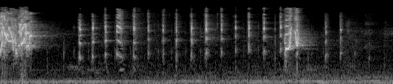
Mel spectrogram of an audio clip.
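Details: Lovebirds, male and female, recorded to spark breeding: a harsh squawk opens, then a steady run of about a dozen evenly spaced sharp chirps, another shrill burst near the end.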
